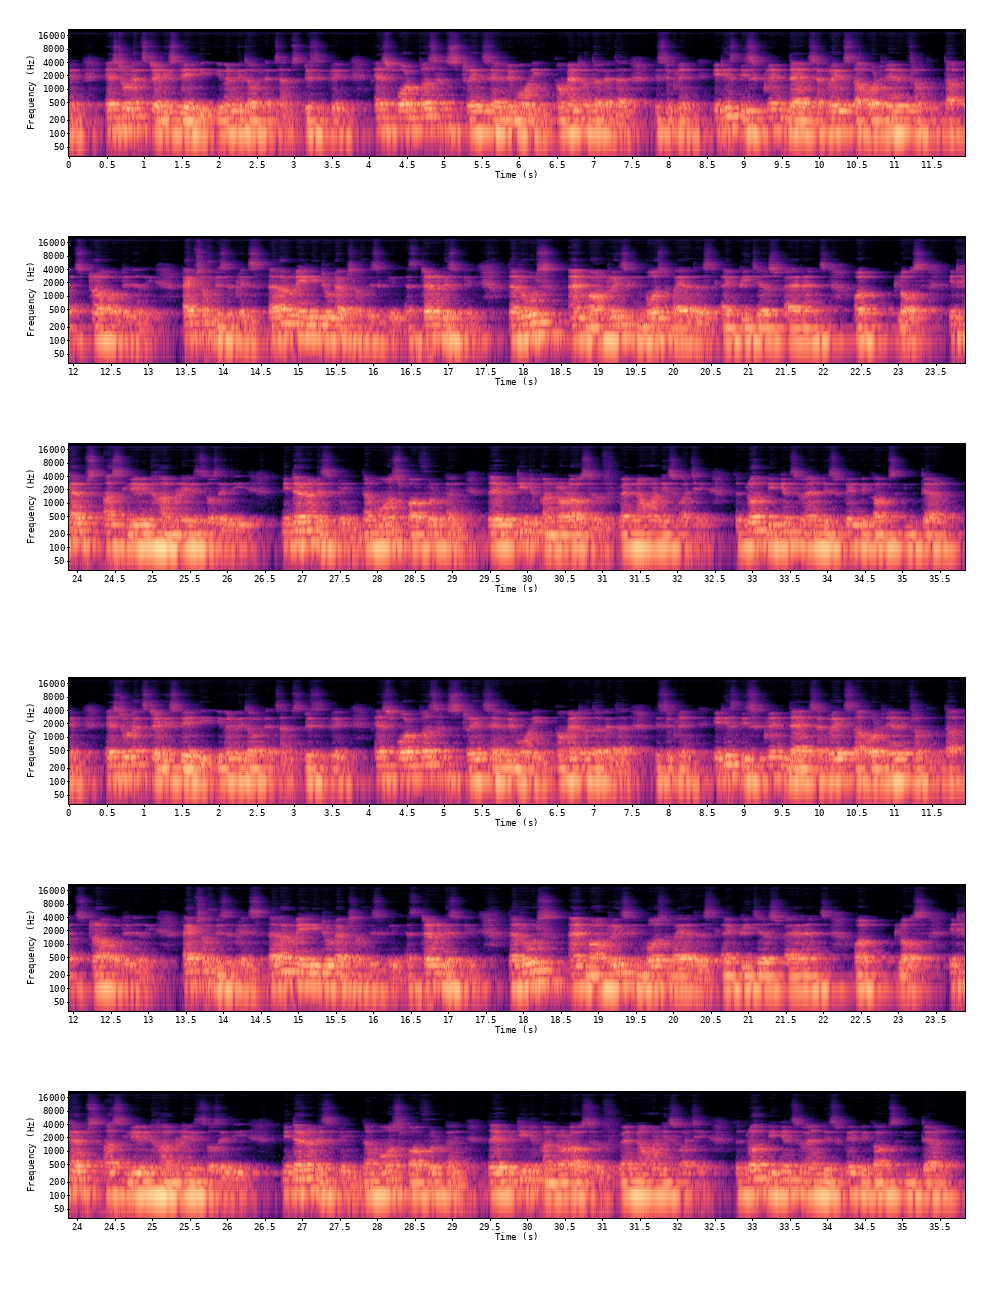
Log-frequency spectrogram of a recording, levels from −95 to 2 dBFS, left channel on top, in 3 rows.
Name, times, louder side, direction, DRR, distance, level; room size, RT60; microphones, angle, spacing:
voice 1, 0.0-8.3 8.6-26.5 26.7-35.6, equal, 45° left, -7 dB, 1.1 m, -19 dB
3.4 x 2.7 x 2.4 m, 0.84 s
head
